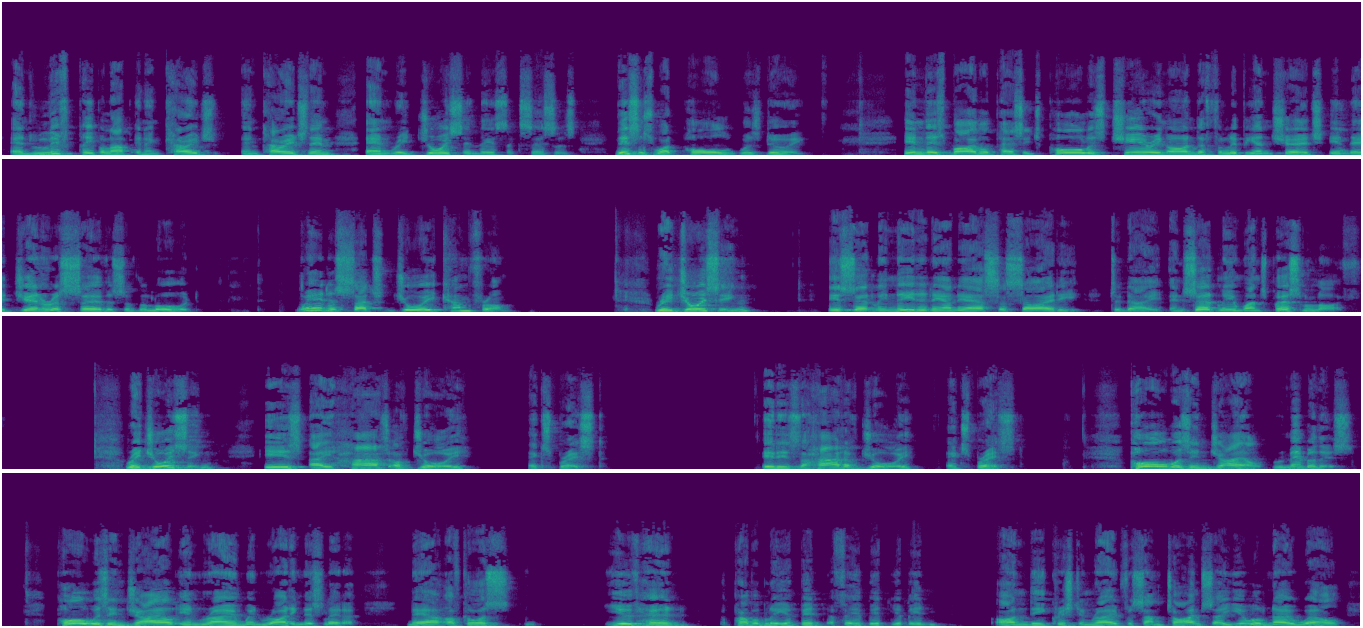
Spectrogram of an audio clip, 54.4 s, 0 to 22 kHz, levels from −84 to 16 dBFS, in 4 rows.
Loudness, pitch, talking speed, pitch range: -18 LUFS, 160 Hz, 125 wpm, 140-190 Hz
